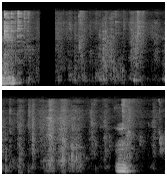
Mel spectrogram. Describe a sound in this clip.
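A woman chews food with her mouth close to the microphone.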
